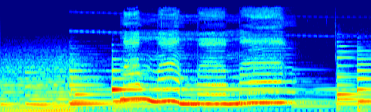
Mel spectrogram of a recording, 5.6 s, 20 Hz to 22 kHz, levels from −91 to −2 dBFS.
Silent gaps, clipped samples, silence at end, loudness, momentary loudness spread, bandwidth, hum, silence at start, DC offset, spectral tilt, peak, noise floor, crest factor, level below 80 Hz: none; under 0.1%; 0 s; -22 LUFS; 12 LU; 16.5 kHz; none; 0 s; under 0.1%; -7 dB/octave; -8 dBFS; -43 dBFS; 14 dB; -48 dBFS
